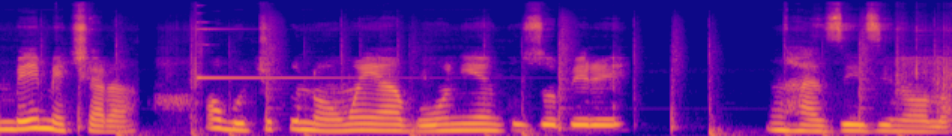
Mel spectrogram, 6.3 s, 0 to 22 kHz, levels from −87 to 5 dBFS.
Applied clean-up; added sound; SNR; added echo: none; Drum kit + Glockenspiel; 19 dB; none.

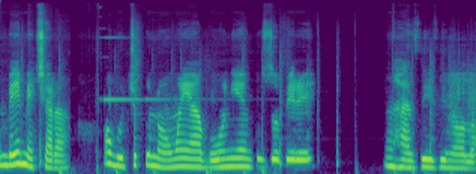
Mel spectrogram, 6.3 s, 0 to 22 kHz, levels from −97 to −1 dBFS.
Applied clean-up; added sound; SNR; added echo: neural mask model RNNoise.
